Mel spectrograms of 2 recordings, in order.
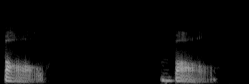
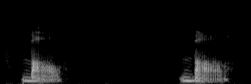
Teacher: You can see the ending sound, what my mouth shape is like. I do not have my jaw very open. I have my lips in a very neutral position and my tongue is reaching just the very, very back of my teeth when I'm ending on that L sound. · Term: dark L sound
